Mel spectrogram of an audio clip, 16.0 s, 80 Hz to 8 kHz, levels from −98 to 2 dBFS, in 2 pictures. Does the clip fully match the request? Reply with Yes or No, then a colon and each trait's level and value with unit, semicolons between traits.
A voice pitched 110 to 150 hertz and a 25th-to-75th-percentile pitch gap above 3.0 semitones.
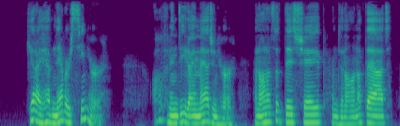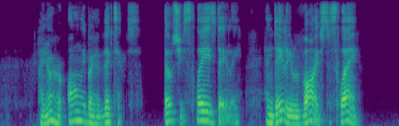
Yes: medium, 140 Hz; average, 3.6 semitones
